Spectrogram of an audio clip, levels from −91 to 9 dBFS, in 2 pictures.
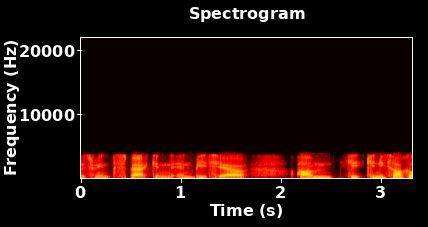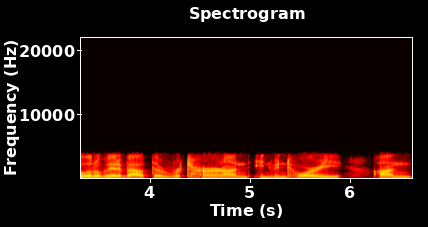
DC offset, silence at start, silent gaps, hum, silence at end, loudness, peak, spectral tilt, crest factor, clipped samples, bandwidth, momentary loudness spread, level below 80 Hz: under 0.1%; 0 s; none; none; 0 s; -26 LUFS; -4 dBFS; -3.5 dB/octave; 24 dB; under 0.1%; 4.2 kHz; 12 LU; -54 dBFS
